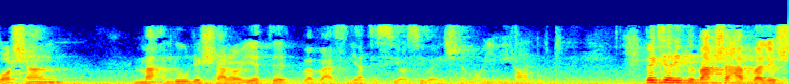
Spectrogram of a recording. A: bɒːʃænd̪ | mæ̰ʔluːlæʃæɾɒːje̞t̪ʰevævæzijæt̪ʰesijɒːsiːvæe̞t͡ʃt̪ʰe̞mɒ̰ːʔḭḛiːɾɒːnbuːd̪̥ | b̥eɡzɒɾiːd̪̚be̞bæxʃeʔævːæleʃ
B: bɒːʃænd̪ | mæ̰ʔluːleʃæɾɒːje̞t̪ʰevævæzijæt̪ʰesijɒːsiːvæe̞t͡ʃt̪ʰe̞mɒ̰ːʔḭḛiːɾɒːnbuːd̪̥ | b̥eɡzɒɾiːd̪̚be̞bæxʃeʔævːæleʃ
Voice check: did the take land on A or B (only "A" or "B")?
B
